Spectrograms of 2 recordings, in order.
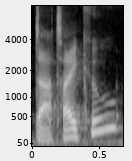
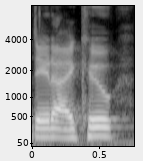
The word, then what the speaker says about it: Dataiku: The French say data and haiku, and it's very soft H, so they tend to say it dataiku. Okay. Americans tend to pronounce it dataiku, but we're a pretty global company.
